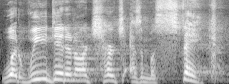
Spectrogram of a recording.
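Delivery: usual speaking voice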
